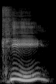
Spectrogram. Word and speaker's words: Key: And key rhymes with Fleet.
